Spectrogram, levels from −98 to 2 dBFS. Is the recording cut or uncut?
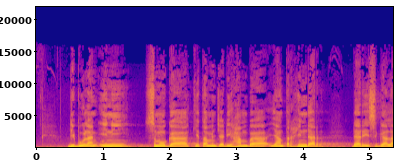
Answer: uncut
